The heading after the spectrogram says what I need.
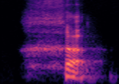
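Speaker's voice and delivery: j as a soft velar rasp like in gente; j sound demo. Shown as a demonstration. Teacher comparing the letter to gente, quiet demo. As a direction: breathe out the j from the back of the mouth. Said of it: "Esta última como gente".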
